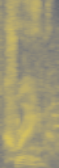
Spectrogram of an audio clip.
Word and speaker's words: Crane: no my name is crane crane crane rhymes with train and brain and San and Grain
